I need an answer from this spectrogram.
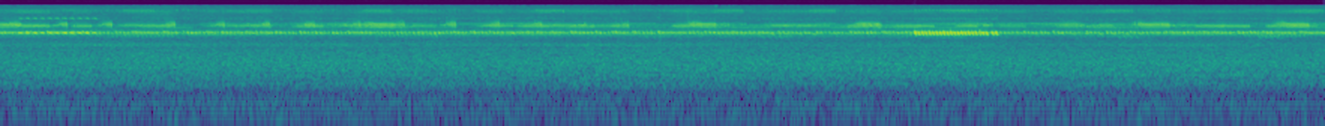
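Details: Many crickets chirp through the night in an unbroken shrill drone with quick regular pulses. One nearer insect trills loudly for about half a second past the six-second mark.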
